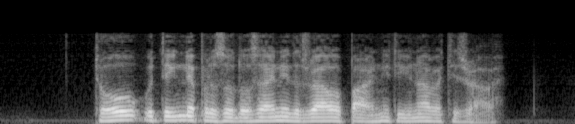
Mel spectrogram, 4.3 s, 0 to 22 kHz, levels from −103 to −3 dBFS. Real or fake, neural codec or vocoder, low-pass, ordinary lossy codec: fake; codec, 16 kHz, 0.4 kbps, LongCat-Audio-Codec; 7.2 kHz; none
